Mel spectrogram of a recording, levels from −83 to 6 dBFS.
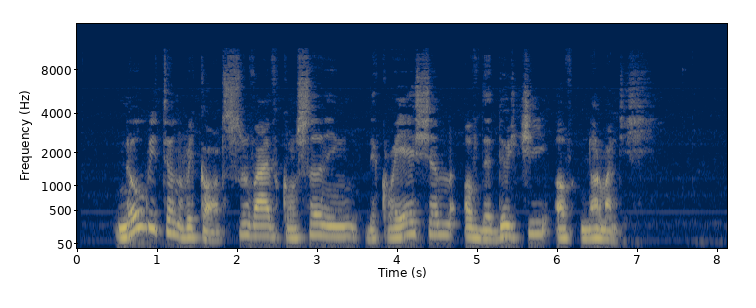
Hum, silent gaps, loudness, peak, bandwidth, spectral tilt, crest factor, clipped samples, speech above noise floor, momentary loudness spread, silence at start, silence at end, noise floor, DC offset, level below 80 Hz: none; none; -24 LUFS; -8 dBFS; 11 kHz; -6.5 dB/octave; 16 dB; under 0.1%; 40 dB; 8 LU; 0.5 s; 1.05 s; -63 dBFS; under 0.1%; -52 dBFS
